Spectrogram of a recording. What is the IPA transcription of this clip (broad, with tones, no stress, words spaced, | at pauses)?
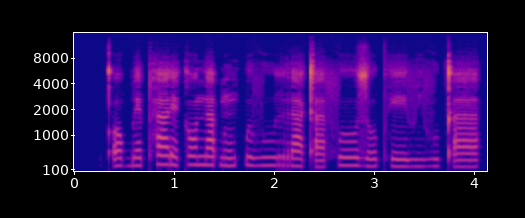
kʼɔ˨bɛ˨pʰa˦ ɾɛ˨kɔ˦na˦ ɓũ˨˦ k͡pʊ˦˨ vuː˦ ra˦˨kʼa˨ foː˦ zo˨˦pʰeː˨vi˨ vu˦kʼa˦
